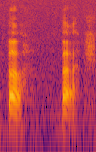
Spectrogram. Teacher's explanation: Now you notice that the organ of speech obstructing the airflow is the two lips.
